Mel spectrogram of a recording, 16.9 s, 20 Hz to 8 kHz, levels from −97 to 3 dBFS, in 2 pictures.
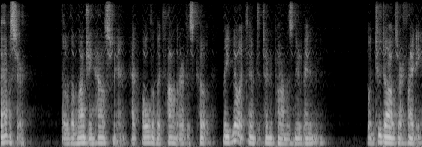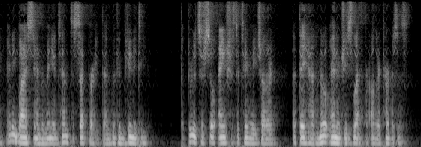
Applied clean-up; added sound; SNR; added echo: neural mask model DeepFilterNet 3.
